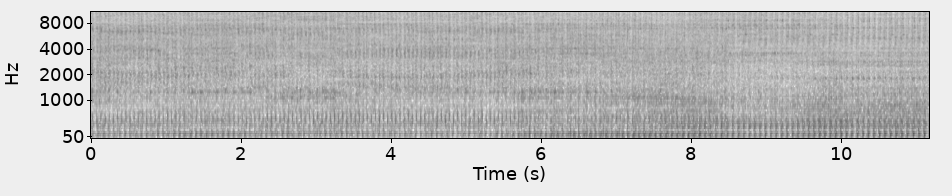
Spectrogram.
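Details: Quick, even popping beat from one of two 1984 Honda bikes, a Z50R mini bike or an ATC 200X, holding steady at idle with no misses or knocks: the single is idling cleanly and healthily.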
